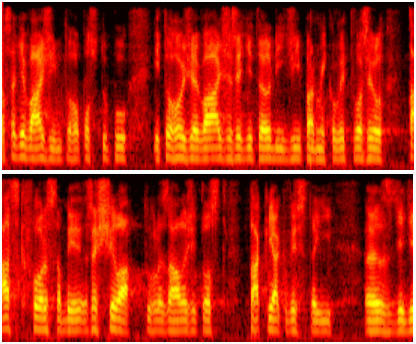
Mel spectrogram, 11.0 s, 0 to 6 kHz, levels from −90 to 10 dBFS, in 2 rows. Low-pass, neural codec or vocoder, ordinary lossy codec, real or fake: 5.4 kHz; codec, 24 kHz, 6 kbps, HILCodec; none; fake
